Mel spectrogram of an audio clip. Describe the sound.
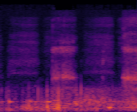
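A voice imitates loud snoring, with a couple of rough, rattling snorts and breathy inhales over about two seconds.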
